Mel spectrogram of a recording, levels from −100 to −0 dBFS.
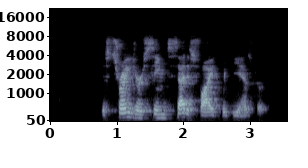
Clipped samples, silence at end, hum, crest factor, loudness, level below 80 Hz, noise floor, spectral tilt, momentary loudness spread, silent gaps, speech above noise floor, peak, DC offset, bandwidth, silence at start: under 0.1%; 0.35 s; none; 20 dB; -36 LUFS; under -90 dBFS; under -90 dBFS; -3 dB/octave; 15 LU; none; over 53 dB; -18 dBFS; under 0.1%; 8 kHz; 0.8 s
